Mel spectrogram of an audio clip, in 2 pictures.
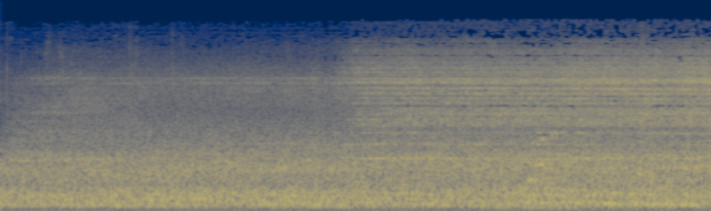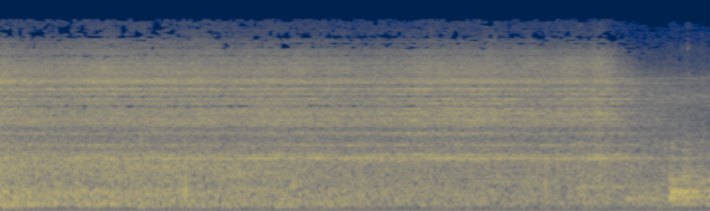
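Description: Steady mechanical rushing noise, as of a motor or vehicle running nearby, on a city street. A strong hiss sets in sharply about three and a half seconds in and cuts off about a second before the end, over a faint steady whine.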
